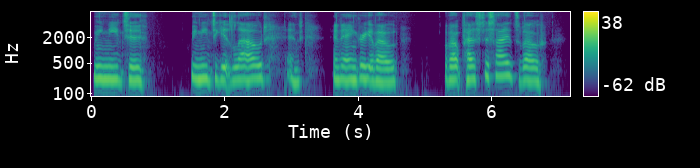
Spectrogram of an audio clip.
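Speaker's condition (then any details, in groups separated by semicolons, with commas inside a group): Parkinson's disease; living with it for a long time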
